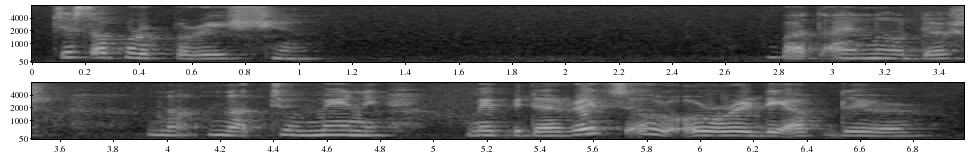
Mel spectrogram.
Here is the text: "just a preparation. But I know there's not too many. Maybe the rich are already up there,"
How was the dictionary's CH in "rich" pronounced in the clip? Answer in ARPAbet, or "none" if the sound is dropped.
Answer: S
